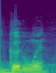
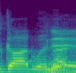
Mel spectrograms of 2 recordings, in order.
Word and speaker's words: Godwin: I spelled it wrong it should be Goodwin it's Godwin double check but not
